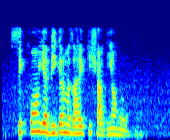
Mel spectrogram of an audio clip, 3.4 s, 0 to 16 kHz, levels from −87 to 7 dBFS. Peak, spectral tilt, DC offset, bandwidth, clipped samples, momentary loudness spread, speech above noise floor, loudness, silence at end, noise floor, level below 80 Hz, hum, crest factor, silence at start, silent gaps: -2 dBFS; -5.5 dB/octave; under 0.1%; 7.8 kHz; under 0.1%; 12 LU; 37 dB; -20 LUFS; 0.6 s; -56 dBFS; -58 dBFS; none; 18 dB; 0.25 s; none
